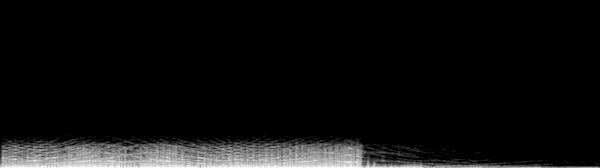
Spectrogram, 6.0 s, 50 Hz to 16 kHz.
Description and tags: THE REAL VIRUS 12 - FUZZBAZZPHLANGE -C0
This is a fuzzy bass sound with some flanging. All done on my Virus TI. Sequencing done within Cubase 5, audio editing within Wavelab 6.
bass, flange, lead, multisample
